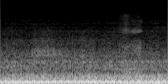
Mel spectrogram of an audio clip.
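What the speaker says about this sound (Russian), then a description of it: "Красивая работа двигателя." A Honda VFR800F motorcycle's V-engine runs close by with a loud, deep, steady throbbing rumble and a strong low harmonic drone, held at an even pitch throughout.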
